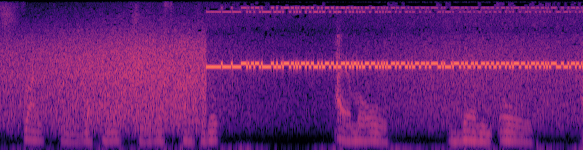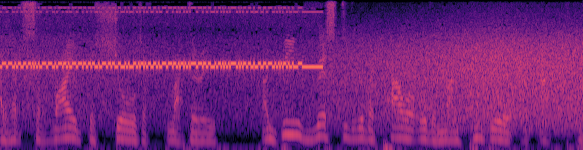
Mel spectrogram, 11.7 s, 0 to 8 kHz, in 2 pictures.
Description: RTTY (75 baud, 170 Hz shift), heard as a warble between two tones, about 2200 Hz centre, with radio static and speech in English. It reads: PER CAP DANY NA TXELL I EN ROC ANIRAN A LALCUDIA DE CRESPINS.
